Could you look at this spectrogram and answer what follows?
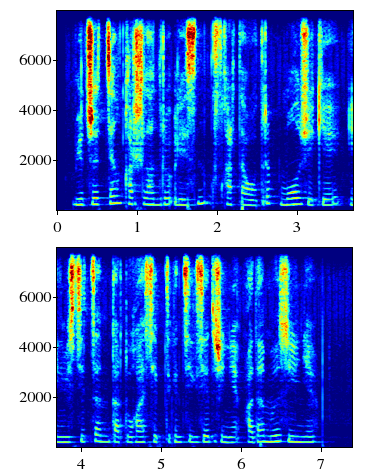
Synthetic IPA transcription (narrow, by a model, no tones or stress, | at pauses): bjud̪ʒe̞t̪ːe̞ɴqʰɑɾʒəlˠɑnd̪əɾuʔɪle̞sɪnqʰə̥sqɑɾt̪ɑwo̞t̪əɾəpmolˠʒe̞kʲe̞inve̞st̪ijt̪sɨjanət̪ʰɑɾt̪uʁɑse̞p̚t̪ɪɡʲɪnt̪ʰijɡʲɪze̞d̪ɪʒæne̞ʔɑd̪ɑmwɵzʏjɪne̞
